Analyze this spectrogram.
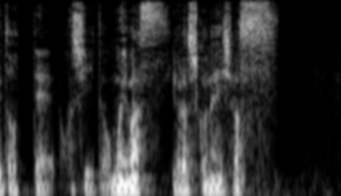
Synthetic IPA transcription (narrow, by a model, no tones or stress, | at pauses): it̪ot̪ːe̞ho̞ɕiːt̪o̞ːmo̞imasɨ̥jo̞ɾo̞ɕi̥kɯoneɡaiɕimasɨ̥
